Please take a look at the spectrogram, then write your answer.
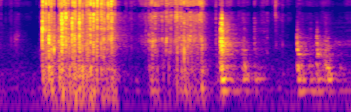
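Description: Tarot cards being drawn and shuffled in several quick riffling bursts, close and fairly loud, with short pauses between each burst and no talk over them.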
